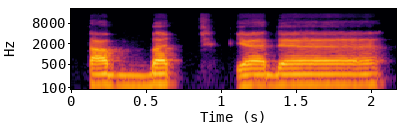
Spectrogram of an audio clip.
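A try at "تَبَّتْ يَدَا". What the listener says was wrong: Nggak muncul. Ya, nggak muncul ya. Jelas ya, caranya begitu. Jangan turun ujung lidahnya ke bawah. Karena di sana kita mendekat ke makhraj huruf sin. Huruf sin makhrajnya di mana? Ujung lidah bertemu dengan dinding bawah, bagian dalam gigi seri bawah. Berarti posisi ada di bawah.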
